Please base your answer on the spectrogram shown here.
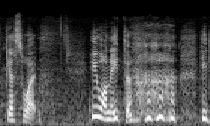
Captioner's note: chuckles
